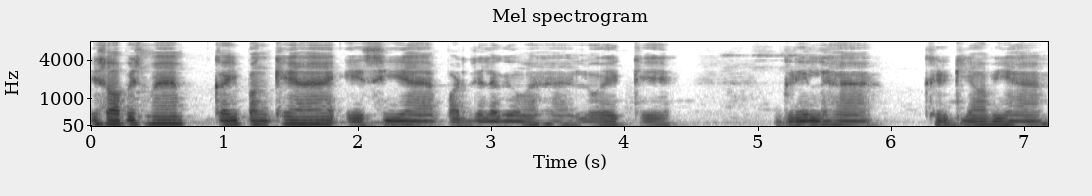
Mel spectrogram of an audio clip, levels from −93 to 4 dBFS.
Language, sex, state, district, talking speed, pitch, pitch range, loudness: Hindi, male, Bihar, Lakhisarai, 160 wpm, 105 Hz, 100-115 Hz, -23 LUFS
